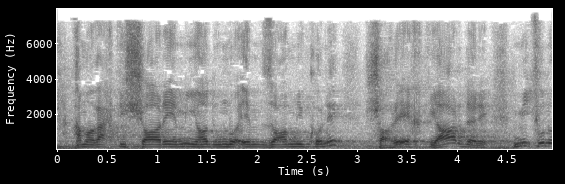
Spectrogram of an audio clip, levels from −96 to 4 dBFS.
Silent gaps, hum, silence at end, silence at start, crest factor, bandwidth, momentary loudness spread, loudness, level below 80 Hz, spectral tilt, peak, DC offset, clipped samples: none; none; 0 s; 0 s; 14 dB; 8 kHz; 6 LU; -20 LUFS; -40 dBFS; -6 dB/octave; -6 dBFS; under 0.1%; under 0.1%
